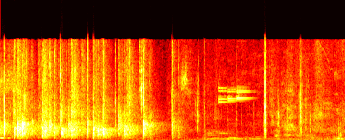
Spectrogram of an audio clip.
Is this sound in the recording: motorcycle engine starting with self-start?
no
